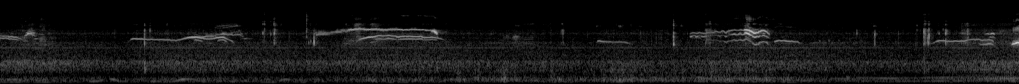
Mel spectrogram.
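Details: Decorah bald eagles at the nest on the evening of 26 April 2012, 7:50 pm CDT, mother feeding three eaglets: scattered high, thin whistled calls, some rising, some wavering, separated by pauses, with occasional clicks.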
